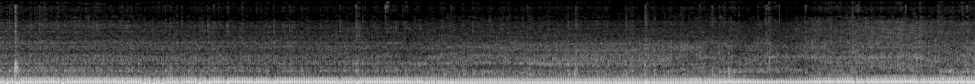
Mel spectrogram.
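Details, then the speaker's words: Ford Ranger 2.0 EcoBoost first start with a new high pressure fuel pump and a ground reconnected, no coolant, downpipe or O2 sensors: low, uneven running with stumbles, breaking up before evening out. "It ran, I just cut it off. It was just kind of breaking up there for a minute, and then it cleared up right toward the end."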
